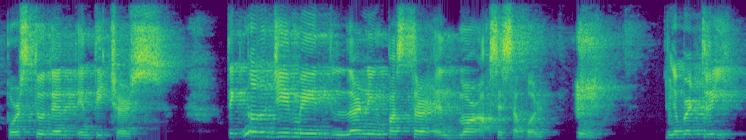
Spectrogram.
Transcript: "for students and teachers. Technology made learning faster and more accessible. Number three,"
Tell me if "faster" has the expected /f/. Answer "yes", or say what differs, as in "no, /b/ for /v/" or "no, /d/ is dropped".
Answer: no, /p/ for /f/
